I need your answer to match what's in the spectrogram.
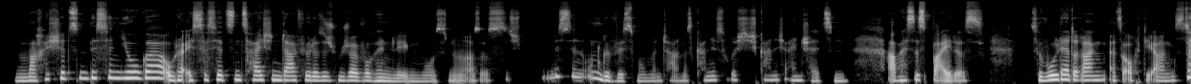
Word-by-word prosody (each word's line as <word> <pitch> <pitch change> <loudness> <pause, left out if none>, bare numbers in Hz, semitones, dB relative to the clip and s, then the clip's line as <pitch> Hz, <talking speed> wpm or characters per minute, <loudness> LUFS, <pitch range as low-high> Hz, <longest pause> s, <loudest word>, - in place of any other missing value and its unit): mache 170 +5 -2
ich 245 - -3
jetzt 275 0 +3
'n 280 - -2
bisschen 295 0 +2
Yoga 295 0 +5
oder 195 -1 +3
ist 185 0 +2
das 215 - -2
jetzt 215 +1 +4
'n 210 - +2
Zeichen 205 0 +1
dafür, 195 0 0
dass 185 -1 +1
ich 185 -1 -4
mich 185 -1 -2
einfach 180 -1 -1
hinlegen 145 -3 -1
muss?“, 140 0 -2
ne? 80 +2 -6
Also 90 - -4
das - - -4
ist - - -11 0.2
'n 315 - -11
bisschen 365 0 -1
ungewiss 185 - -1
momentan, 160 +2 -10
das 175 - -9
kann 190 - -7
ich 200 0 -5
so 215 - -18
richtig 210 -2 -7
gar 205 - -8
nicht 205 +1 -7
einschätzen. 165 -4 -4 0.4
Aber 185 - +2
es 185 - +6
ist 215 - +6
beides. 85 -1 +1 0.4
Sowohl 200 +4 +4
der 225 -1 +5
Drang, 200 0 +2
als 185 - -5
auch - - -1
die - - -4
Angst. 180 - 0
195 Hz, 230 wpm, -19 LUFS, 170-225 Hz, 0.4 s, es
